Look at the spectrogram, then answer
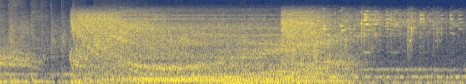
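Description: Glass shatters in the Devil May Cry video game, giving a bright, loud crash that rings for about two seconds. A second shatter-like burst follows, fading into a low game background hum.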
